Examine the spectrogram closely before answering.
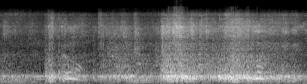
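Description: A car crashes down with a loud thud through loudspeakers.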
